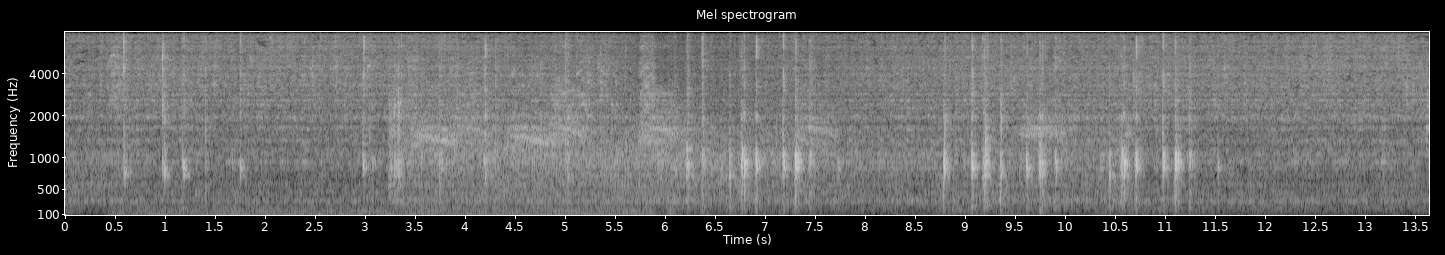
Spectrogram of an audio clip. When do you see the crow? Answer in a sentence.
The crow can be heard from 3.2 to 10.6 s.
